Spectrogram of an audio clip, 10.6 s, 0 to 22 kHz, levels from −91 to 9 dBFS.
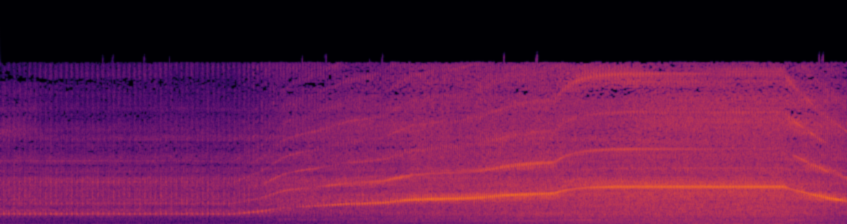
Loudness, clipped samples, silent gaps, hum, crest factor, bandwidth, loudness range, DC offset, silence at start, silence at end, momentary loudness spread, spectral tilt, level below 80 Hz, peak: -23 LUFS; under 0.1%; none; none; 18 dB; 16 kHz; 12 LU; under 0.1%; 0 s; 0 s; 13 LU; 2 dB/octave; -56 dBFS; -10 dBFS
